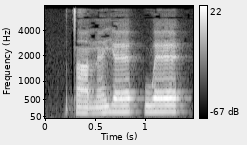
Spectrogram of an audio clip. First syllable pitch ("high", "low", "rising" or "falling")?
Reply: low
